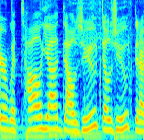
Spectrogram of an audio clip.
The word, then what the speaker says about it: Tallia Deljou: Hey, so we are here with Talia Delju Delju. Did I pronounce that right?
